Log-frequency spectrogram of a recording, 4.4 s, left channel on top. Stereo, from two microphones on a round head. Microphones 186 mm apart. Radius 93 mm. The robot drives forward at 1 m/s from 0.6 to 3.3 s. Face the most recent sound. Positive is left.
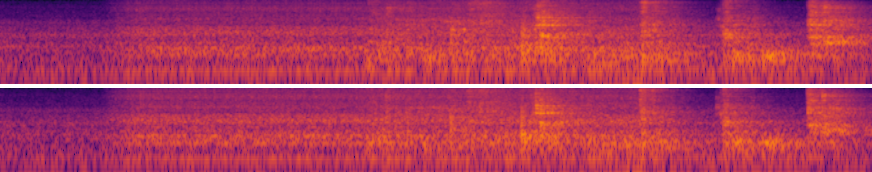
turn(degrees=-80)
